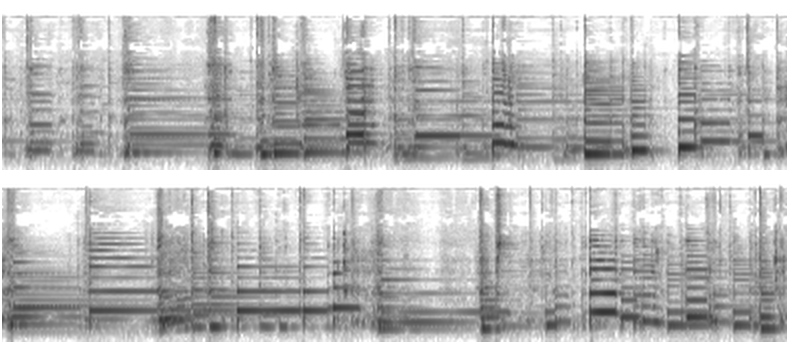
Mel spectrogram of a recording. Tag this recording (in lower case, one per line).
playing mandolin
